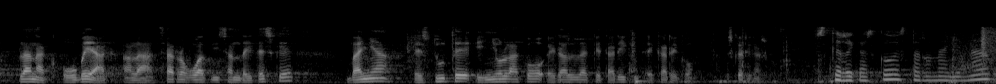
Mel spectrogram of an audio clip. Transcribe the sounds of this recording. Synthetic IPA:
planako̞βe̞a̰kalat͡saroɣ̞oakisand̪ajt̪e̞ske̞ | bajɲae̞zd̪ut̪e̞ʔiɲo̞lako̞ʔe̞ɾald̪ake̞t̪aɾike̞kariko̞̰ | e̞ske̞rikasko̞ | eske̞rikasko̞est̪aronajena

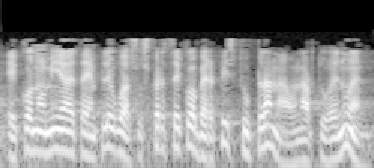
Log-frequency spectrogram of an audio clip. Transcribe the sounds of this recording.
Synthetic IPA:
e̞ko̞no̞miae̞t̪ae̞mple̞ɣ̞uasuspe̞ɾt͡se̞ko̞be̞ɾpist̪uplana̰o̞naɾt̪uɣ̞e̞nue̞n

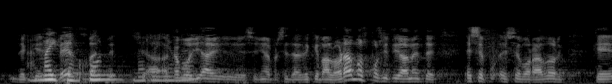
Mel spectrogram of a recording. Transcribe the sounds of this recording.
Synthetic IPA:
d̪ekemajbeeŋondaakaβoajseɲoɾaɐpɾesiðent̪aðekeβaloɾamosposit̪iβamẽnt̪e | esefeseβorað̞oɾ | ke

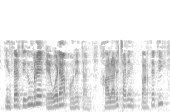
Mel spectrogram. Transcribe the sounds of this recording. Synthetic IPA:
int͡se̞ɾt̪iðumbɾe̞ʔeɣ̞oe̞ɾaʔo̞ne̞t̪a̰n | ʝawlaɾet͡saɾe̞mpaɾt̪e̞t̪ik

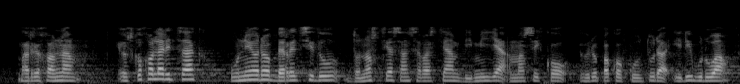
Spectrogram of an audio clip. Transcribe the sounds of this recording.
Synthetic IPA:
bario̞ʝawna | e̞wsko̞ʝo̞laɾit͡sakuneo̞ɾo̞βe̞ret͡siðuðo̞no̞st̪iasanse̞β̞ast̪eambimiʎaʔa̰masejko̞e̞wɾo̞pako̞kult̪uɾaʔiɾiβuɾua

